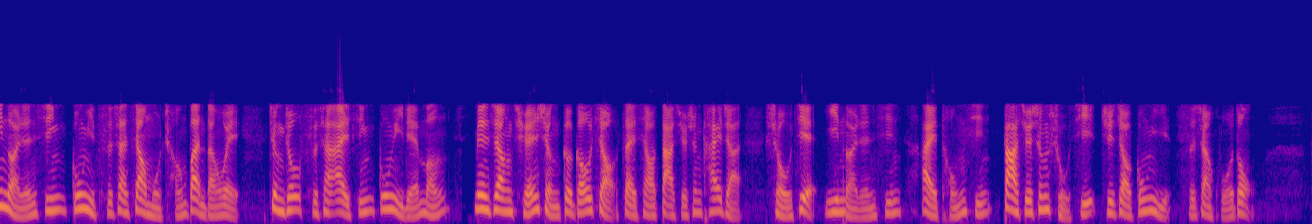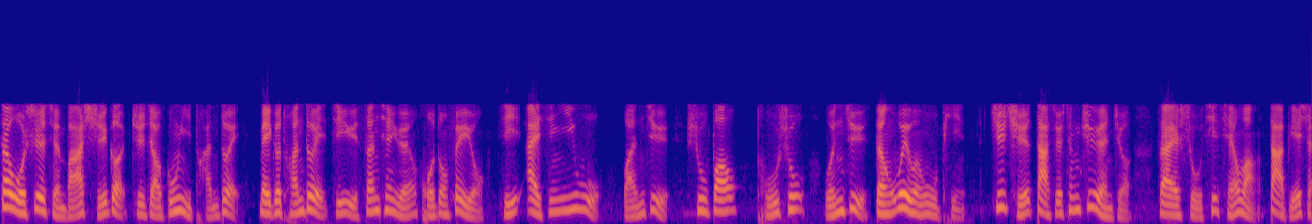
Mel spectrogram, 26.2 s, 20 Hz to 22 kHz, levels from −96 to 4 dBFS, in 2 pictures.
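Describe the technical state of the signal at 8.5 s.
At 8.5 s the signal is just coming out of a packet loss with pitch repetition, spanning 8.44 to 8.47 s. About 30 ms of audio went missing, consistent with three 10 ms packets, and the receiver filled the gap by looping the last pitch period. It sounds like a brief, slightly buzzy held tone. On a spectrogram the harmonic stripes freeze flat for that instant. The waveform shows identical repeated cycles, bandlimited below 4 kHz by the G.711 coding.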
